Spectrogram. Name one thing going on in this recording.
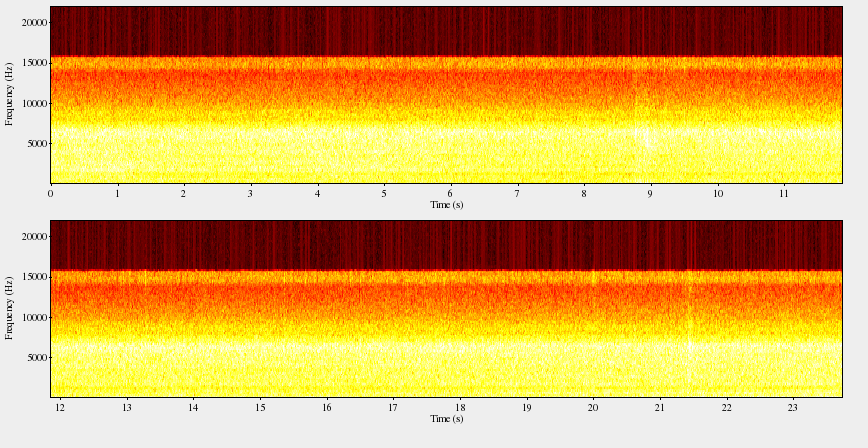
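A bus engine drones steadily from inside the cabin, growing louder after a while.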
